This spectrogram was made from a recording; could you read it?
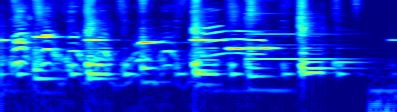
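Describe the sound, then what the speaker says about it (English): A domestic short-haired cat meows several times in quick succession, close and clear, with drawn-out rising and falling cries. "the Pet of the Week is Ratchy, an amazing domestic short-haired cat with a big heart and a love for anyone that will love him."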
